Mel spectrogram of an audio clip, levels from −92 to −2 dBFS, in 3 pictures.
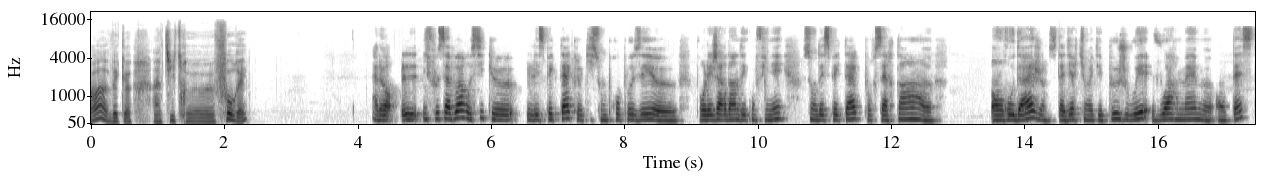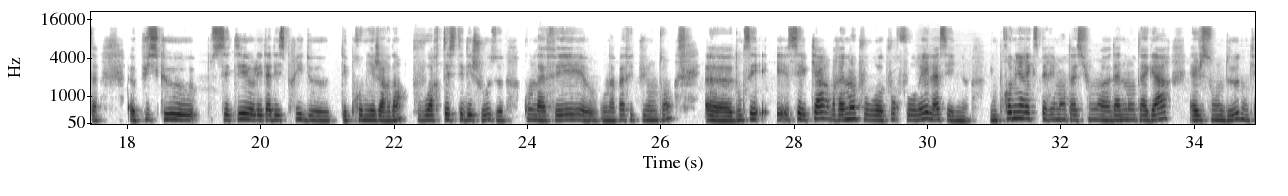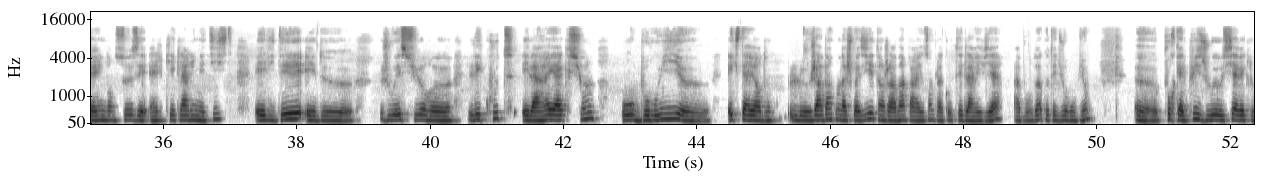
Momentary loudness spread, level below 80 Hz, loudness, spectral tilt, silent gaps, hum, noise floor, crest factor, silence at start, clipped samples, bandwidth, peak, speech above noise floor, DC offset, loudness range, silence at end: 10 LU; -72 dBFS; -25 LUFS; -6 dB/octave; none; none; -75 dBFS; 16 dB; 0 s; under 0.1%; 13 kHz; -8 dBFS; 51 dB; under 0.1%; 4 LU; 0 s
